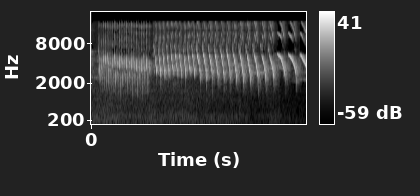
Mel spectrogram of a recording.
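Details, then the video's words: Canary song used as a lure: a buzzy high roll followed by a long run of rapid downswept notes that gradually slows toward the end. "Seketika Kenari Kondisi Apapun Akan Langsung Respon Bunyi Gacor Panjang Tanpa Nunggu Lama"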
